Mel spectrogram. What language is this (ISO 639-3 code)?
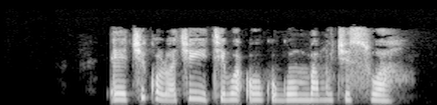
lug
